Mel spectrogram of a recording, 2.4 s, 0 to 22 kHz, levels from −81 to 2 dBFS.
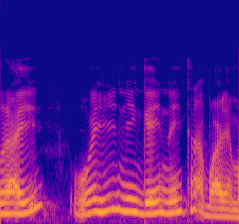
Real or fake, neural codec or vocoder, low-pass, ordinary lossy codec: fake; codec, 16 kHz, 8 kbps, FunCodec, trained on LibriTTS, 25 frames a second; none; none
